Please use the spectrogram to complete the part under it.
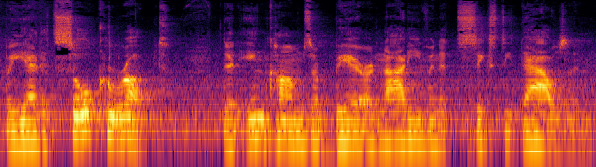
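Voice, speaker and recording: A man hosting a community news channel, giving unscripted commentary to subscribers in a rambling way, often correcting himself with rough approximations. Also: on the low side, unhurried. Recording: clear background noise, ambient room sound.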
